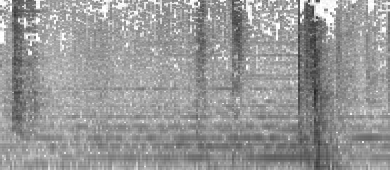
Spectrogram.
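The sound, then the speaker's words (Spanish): A house door shuts with a solid thud near the end as a woman arrives home, after a couple of fainter knocks and rattles, all over a steady low electrical hum. No one speaks. “De pronto escucha el ruido de la puerta.”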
